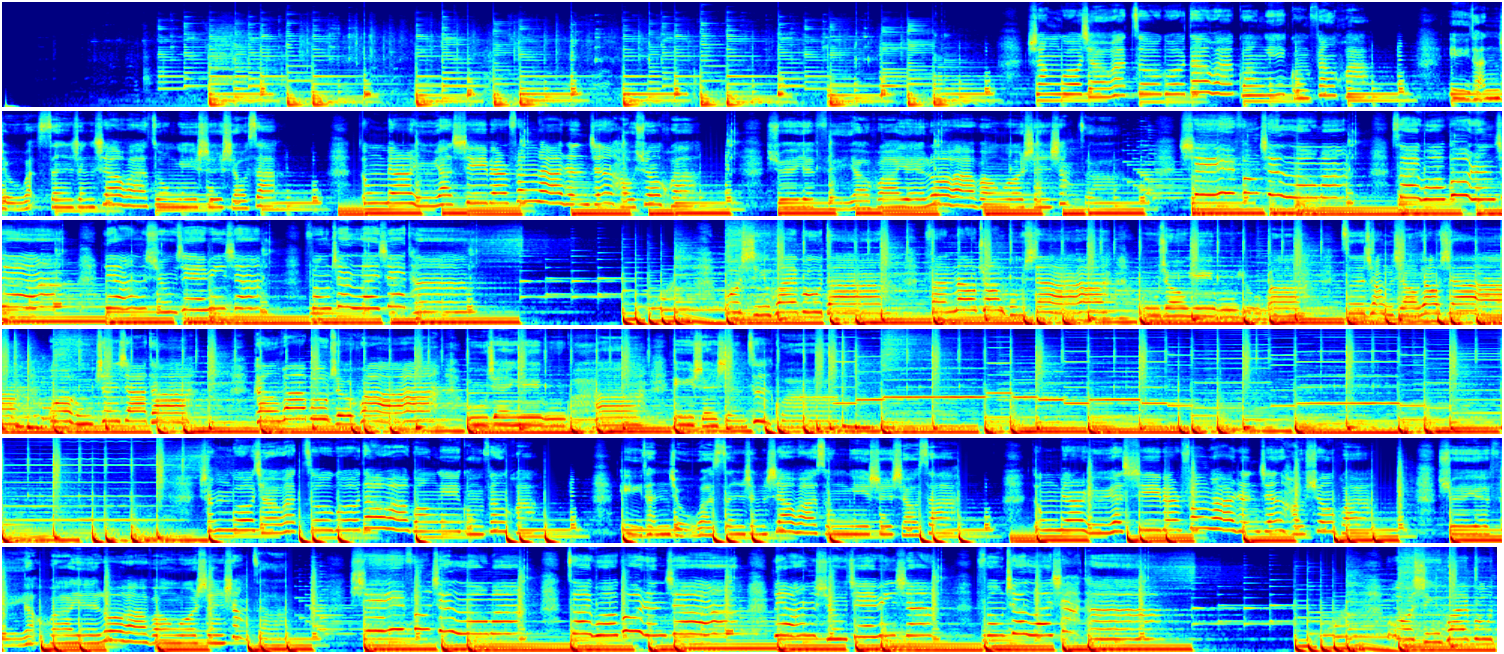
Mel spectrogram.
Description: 在线试听为压缩音质节选
吉他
